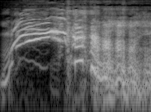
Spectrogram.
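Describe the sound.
A person imitates a horse whinny: a rising, warbling high-pitched squeal that holds and then breaks into a rough, fluttering snort, loud, about a second and a half long.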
